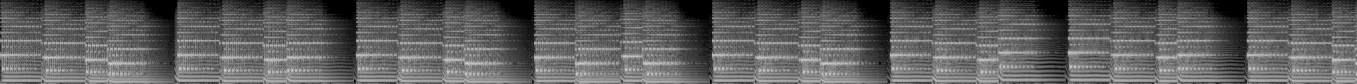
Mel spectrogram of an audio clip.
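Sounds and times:
C64 synthesizer: 0.0s - 13.5s.

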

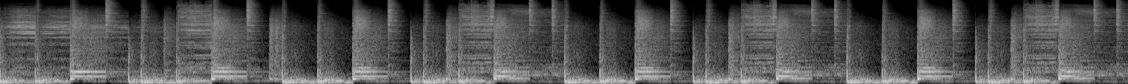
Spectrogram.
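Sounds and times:
live drum breaks: 0.0s - 11.2s.

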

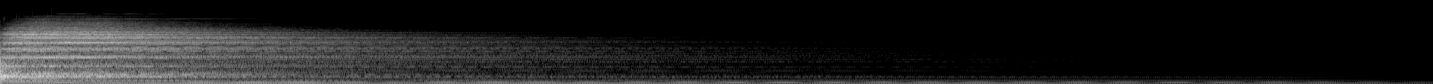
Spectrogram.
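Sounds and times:
high cymbal hit: 0.0s - 4.3s.

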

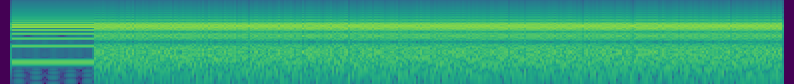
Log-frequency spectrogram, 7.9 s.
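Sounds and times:
PO-32 data transfer sounds: 0.2s - 7.9s.

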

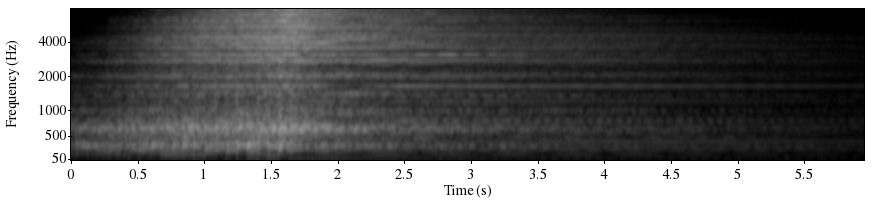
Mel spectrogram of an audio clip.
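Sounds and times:
cymbal swell: 0.0s - 4.5s.

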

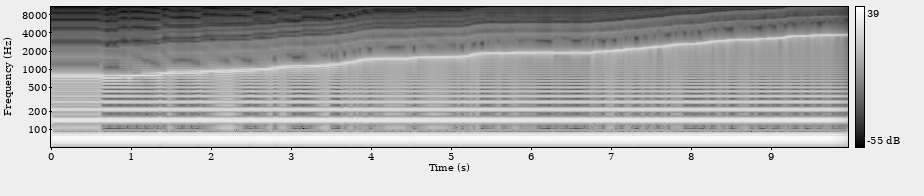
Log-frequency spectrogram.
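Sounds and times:
EMS synth resonant modulated tone: 0.0s - 9.9s.

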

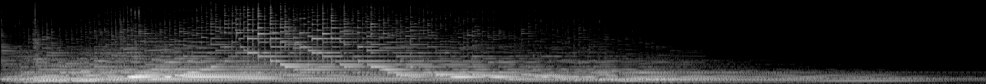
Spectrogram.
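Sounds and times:
harp glissando sweeps: 0.0s - 7.7s.

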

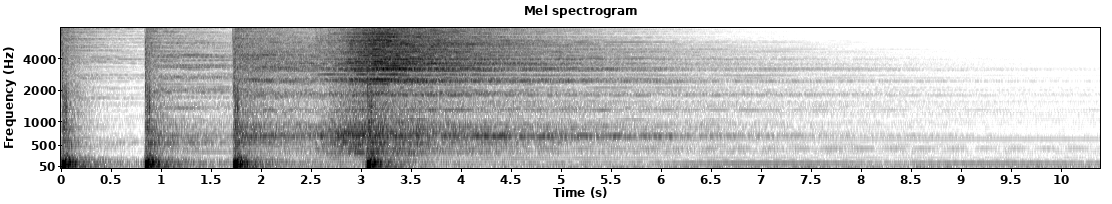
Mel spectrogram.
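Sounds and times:
drums: 0.0s - 7.5s.

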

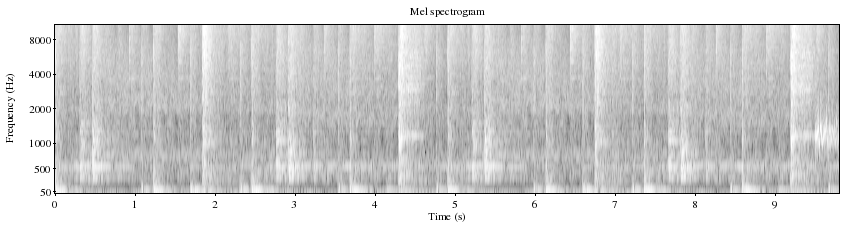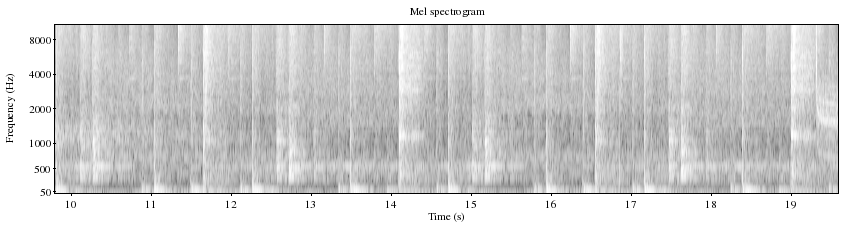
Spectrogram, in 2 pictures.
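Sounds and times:
processed drumkit beat: 0.0s - 19.5s.

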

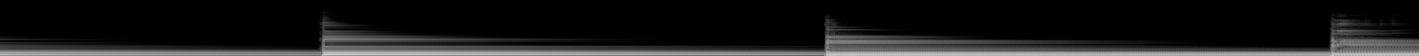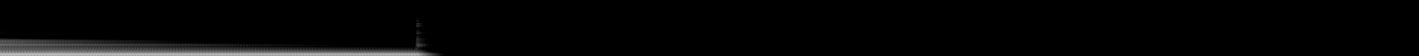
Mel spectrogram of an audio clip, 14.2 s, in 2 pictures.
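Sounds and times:
bass line in A minor: 0.0s - 9.3s.

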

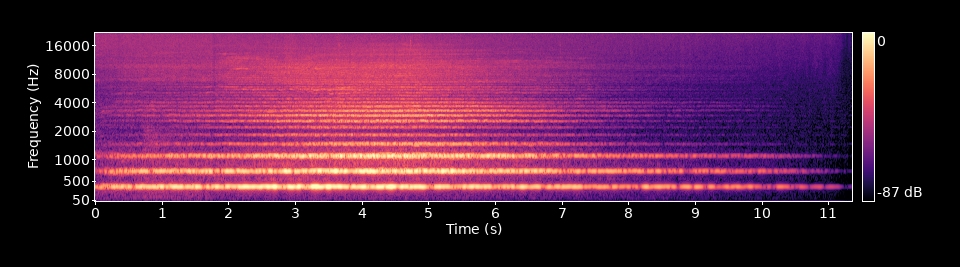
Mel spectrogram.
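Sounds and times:
choir swelling ohs on F sharp four: 0.0s - 8.4s.

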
